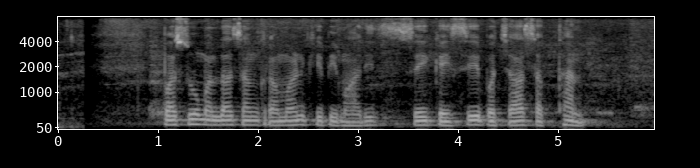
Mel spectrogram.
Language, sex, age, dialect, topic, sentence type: Chhattisgarhi, male, 18-24, Western/Budati/Khatahi, agriculture, question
